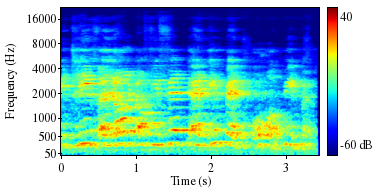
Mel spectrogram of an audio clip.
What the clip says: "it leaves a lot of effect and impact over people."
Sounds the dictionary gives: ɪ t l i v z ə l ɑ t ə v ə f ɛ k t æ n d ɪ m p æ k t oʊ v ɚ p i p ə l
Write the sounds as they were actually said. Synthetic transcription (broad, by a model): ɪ t l i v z ə l ɑ t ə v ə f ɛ t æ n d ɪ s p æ t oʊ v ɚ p i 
